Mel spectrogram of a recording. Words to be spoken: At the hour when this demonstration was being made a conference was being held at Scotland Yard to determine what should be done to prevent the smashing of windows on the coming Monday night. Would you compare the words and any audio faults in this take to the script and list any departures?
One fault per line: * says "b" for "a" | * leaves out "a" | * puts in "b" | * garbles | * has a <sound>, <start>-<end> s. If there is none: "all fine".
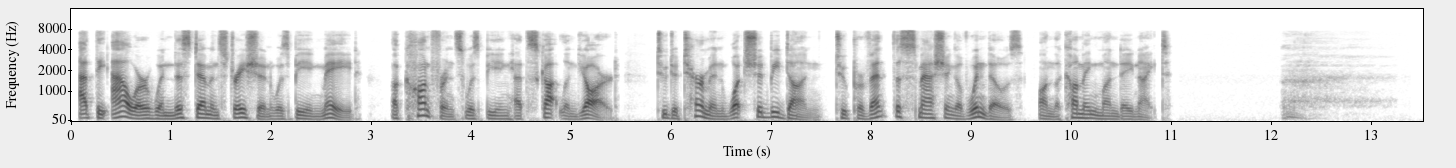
* leaves out "held"
* has a sigh, 12.1-13.3 s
